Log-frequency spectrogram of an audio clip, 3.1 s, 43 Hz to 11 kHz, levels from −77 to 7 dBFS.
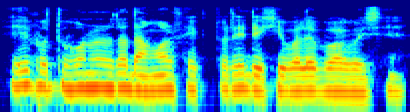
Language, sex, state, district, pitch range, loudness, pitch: Assamese, male, Assam, Kamrup Metropolitan, 125-150 Hz, -16 LUFS, 135 Hz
